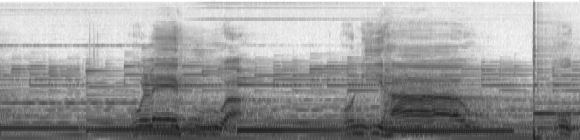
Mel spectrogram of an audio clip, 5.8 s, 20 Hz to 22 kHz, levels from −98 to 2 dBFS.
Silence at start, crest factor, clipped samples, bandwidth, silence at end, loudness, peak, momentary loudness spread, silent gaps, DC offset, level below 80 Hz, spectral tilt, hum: 0 s; 14 dB; under 0.1%; 14 kHz; 0 s; -17 LUFS; -2 dBFS; 9 LU; none; under 0.1%; -34 dBFS; -7 dB/octave; none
